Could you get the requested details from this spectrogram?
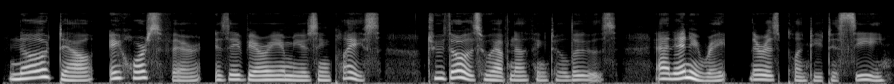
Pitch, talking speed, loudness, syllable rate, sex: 220 Hz, 170 wpm, -17 LUFS, 4.7 syllables/s, female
